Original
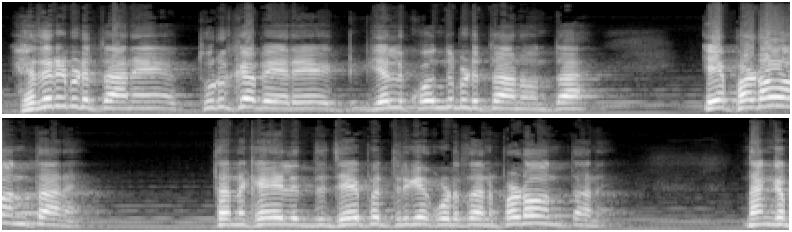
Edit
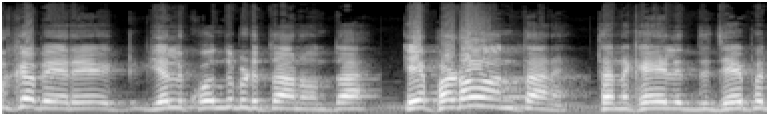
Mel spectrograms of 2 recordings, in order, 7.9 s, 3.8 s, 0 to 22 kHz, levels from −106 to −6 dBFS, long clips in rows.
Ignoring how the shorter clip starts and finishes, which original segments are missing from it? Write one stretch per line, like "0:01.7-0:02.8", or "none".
0:03.0-0:03.4
0:04.3-0:04.9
